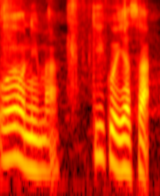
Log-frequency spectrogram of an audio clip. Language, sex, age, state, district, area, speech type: Assamese, female, 30-45, Assam, Lakhimpur, rural, spontaneous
